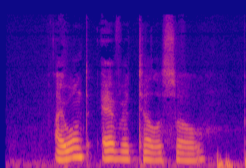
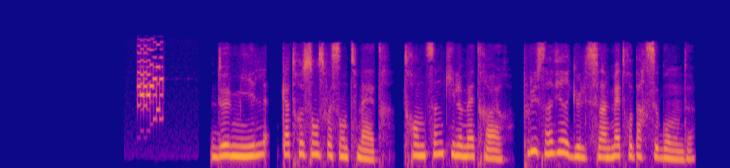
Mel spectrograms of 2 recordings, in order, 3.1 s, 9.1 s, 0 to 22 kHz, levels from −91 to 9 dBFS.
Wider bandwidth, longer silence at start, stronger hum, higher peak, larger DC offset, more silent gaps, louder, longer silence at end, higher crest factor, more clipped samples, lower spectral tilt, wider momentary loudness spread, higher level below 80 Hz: first, 16 kHz vs 9.6 kHz; second, 0.65 s vs 1.7 s; neither; about the same, -10 dBFS vs -8 dBFS; neither; second, none vs 2.49-2.62 s, 3.38-3.43 s, 4.94-5.03 s, 6.43-6.53 s; second, -25 LUFS vs -20 LUFS; second, 0 s vs 0.45 s; about the same, 16 dB vs 14 dB; neither; first, -7.5 dB/octave vs -4.5 dB/octave; first, 14 LU vs 10 LU; first, -42 dBFS vs -56 dBFS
